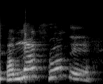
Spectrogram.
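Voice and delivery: high-pitched mock protest; exaggerated exasperated denial; fed-up actor. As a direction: imitate an actor losing patience with fans.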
